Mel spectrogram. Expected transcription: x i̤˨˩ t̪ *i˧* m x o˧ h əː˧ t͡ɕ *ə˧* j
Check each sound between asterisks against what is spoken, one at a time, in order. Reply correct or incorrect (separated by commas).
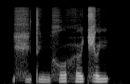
incorrect, correct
